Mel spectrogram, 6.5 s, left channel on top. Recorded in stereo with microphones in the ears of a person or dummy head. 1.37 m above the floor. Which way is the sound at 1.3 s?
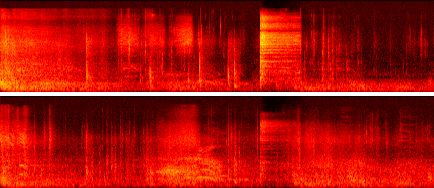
30° left (ahead or behind).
